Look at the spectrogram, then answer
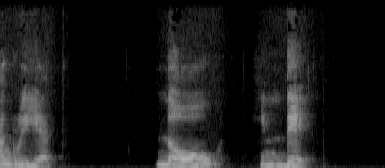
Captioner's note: Hindi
